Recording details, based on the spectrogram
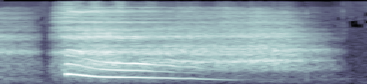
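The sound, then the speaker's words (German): A loud, drawn-out yawn, breathy and voiced, its pitch sliding slowly downward for about two seconds before trailing off into silence. Alone, with no talking. “dass sie nochmal laut und lange gähnen muss.”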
